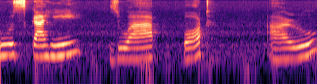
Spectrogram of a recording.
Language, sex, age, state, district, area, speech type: Assamese, female, 30-45, Assam, Nagaon, rural, read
